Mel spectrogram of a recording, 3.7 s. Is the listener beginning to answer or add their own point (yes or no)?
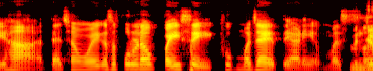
no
